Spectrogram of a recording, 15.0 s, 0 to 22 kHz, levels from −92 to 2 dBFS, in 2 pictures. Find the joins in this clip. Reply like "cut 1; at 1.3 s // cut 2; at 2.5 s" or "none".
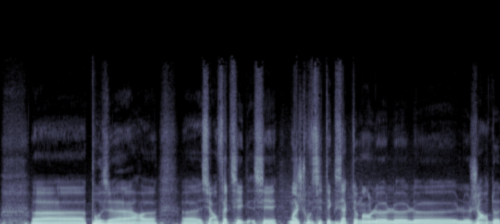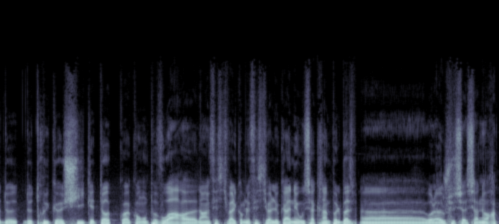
cut 1; at 4.2 s // cut 2; at 7.7 s // cut 3; at 12.8 s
